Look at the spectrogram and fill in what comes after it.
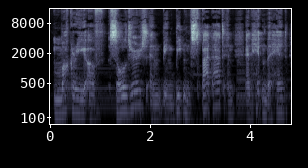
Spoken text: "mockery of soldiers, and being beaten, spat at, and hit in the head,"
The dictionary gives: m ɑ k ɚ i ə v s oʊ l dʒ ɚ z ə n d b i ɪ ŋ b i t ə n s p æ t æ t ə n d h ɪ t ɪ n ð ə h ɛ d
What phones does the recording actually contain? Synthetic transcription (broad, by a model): m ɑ k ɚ i ə v s oʊ l dʒ ɚ z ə n b i ɪ ŋ b i t n s p æ t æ t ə n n h ɪ t n ð ə h ɛ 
